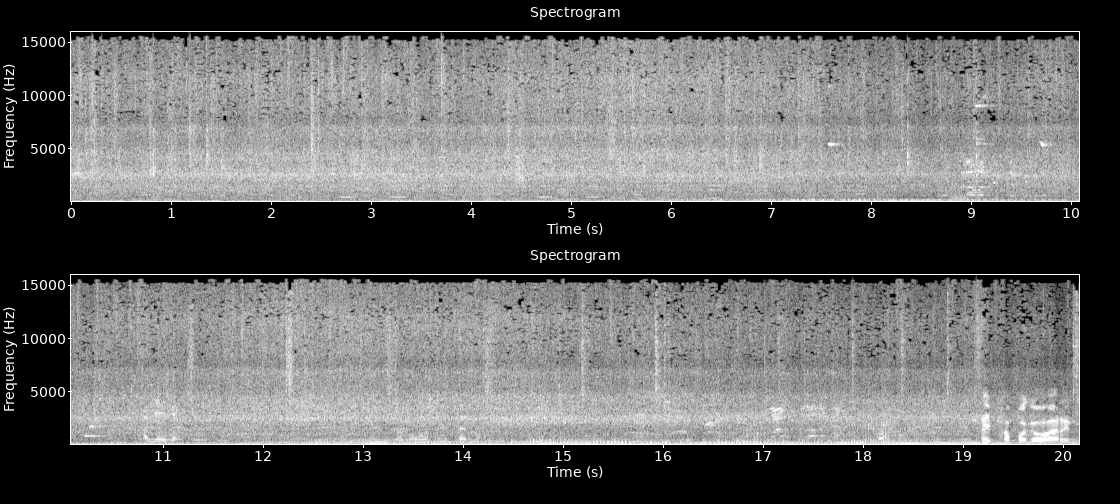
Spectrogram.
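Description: Hands rattle and tap on a motorcycle's metal parts.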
